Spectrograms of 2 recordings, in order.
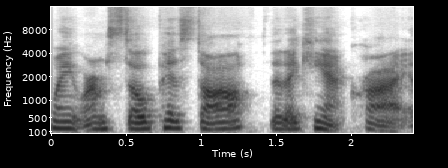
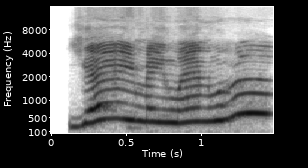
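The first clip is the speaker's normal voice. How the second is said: high, loud whooping cheer; 8 semitones higher, 5 dB louder than usual. Real, not acted. Streamer cheers for viewer Maylin in chat, high whooping. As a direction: cheer her on like a fan.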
